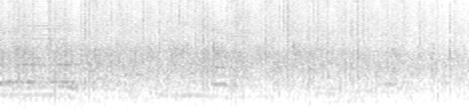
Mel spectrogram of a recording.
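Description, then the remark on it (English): An audience claps to the Lord in a dense, steady wash of applause, with faint voices calling out above it; the clapping holds its level throughout and eases only slightly toward the end. “Go ahead and clap to the Lord, would you?”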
